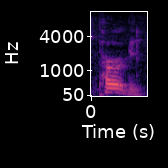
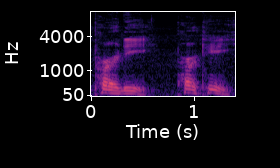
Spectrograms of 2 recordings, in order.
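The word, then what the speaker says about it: Purdy: it up here yeah but it's pery yeah not not pie per I've heard I've heard plenty of people pronounce it pie probably I've heard you pronounce it pry probably so what do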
